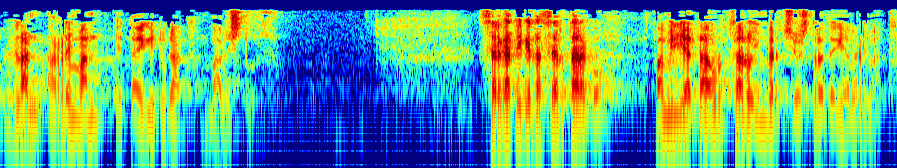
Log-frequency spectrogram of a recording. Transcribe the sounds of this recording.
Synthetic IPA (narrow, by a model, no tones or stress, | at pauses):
lana̰re̞mane̞t̪ae̞ɣit̪uɾakbaβ̞e̞st̪u̥s | se̞ɾɣat̪ike̞t̪ase̞ɾt̪aɾako̞ | familiaet̪auɾt͡saɾo̞imbe̞ɾt͡ʃio̞e̞st̪ɾat̪e̞ɣ̞iaβ̞e̞riβ̞a̰t̪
